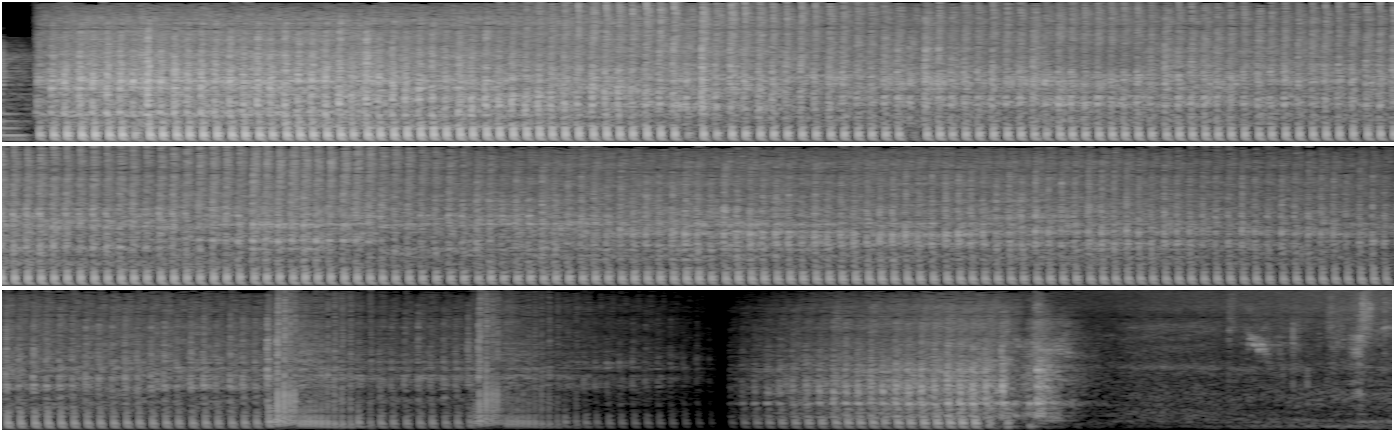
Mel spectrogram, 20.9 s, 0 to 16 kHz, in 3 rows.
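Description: A 2019 Husqvarna FC 450's single-cylinder four-stroke engine running, with a fast, even beat that slowly grows quieter. A couple of sharp strokes come about three-quarters of the way through before the sound drops away, then a short burst of engine sound follows near the end.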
